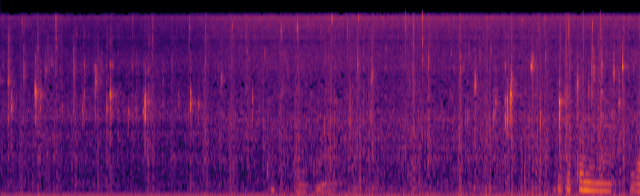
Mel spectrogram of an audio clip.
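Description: Fish sticks frying in hot oil in a pan: a steady sizzle with scattered crackles and pops.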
